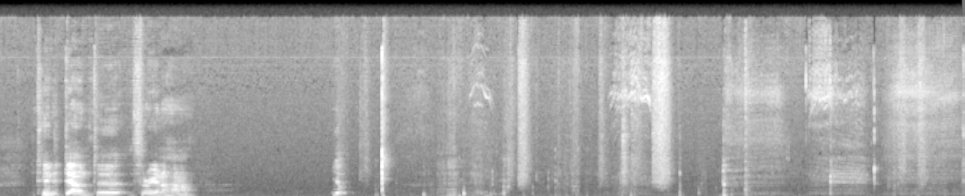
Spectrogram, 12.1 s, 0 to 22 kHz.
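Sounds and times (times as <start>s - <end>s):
soft hiss: 4.2s - 12.0s.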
